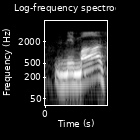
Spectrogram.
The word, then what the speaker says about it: نماز: تو نماز جو ہے یہ تلفظ درست نہیں ہے. صحیح تلفظ کیا ہے آئیے دیکھتے ہیں اسکرین پر. جی نماز کی بجائے صحیح لفظ ہے نماز.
